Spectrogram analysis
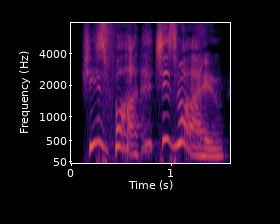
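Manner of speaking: she's very high and rising; mock-cheery squeak; squeaky high reassurance. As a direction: pitch She's way up, then rise.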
